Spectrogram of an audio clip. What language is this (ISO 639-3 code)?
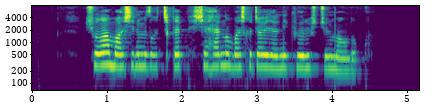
uig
